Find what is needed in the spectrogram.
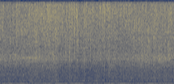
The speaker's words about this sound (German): Das ist ein bisschen Wasserrauschen.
